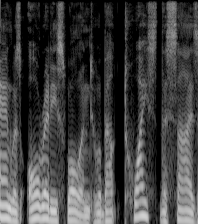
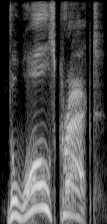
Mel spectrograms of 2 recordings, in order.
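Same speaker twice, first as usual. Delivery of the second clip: slow, higher shouted warning; shouted back; 8 semitones higher, 3 dB louder, much slower than usual. Acted. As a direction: yell the alarm back. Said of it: "Amos shouted back".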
